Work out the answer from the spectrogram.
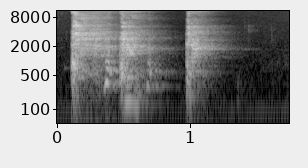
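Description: Three loud, harsh cough bursts in quick succession in a quiet room; a plain cough.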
